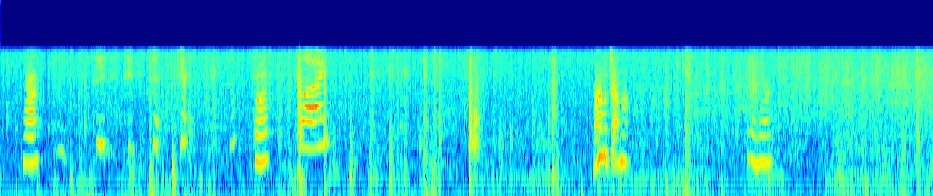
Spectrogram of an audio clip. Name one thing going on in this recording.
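A baby walker's wheels rattle and knock across the floor.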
